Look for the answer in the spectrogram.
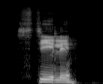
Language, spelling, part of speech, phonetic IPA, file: Russian, стили, noun, [ˈsʲtʲilʲɪ], Ru-сти́ли.ogg
- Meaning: nominative/accusative plural of стиль (stilʹ)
